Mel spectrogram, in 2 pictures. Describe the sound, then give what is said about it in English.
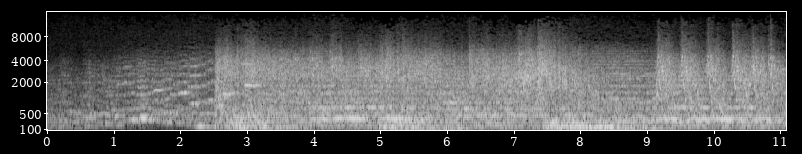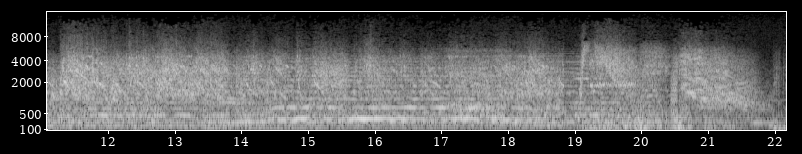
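Heavy booms and cinematic sound effects from a Star Wars main trailer, a dense, loud, continuous wall of rumbling impacts, whooshes and roaring layers that barely lets up from start to finish. “So the first one you saw was the teaser trailer, and then we're going to bring out the main trailer for this movie.”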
